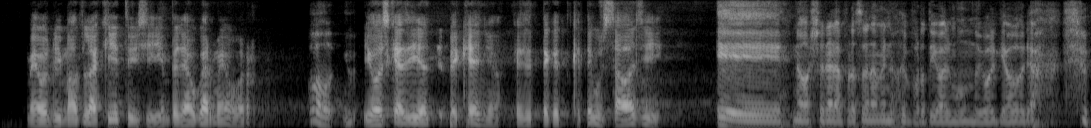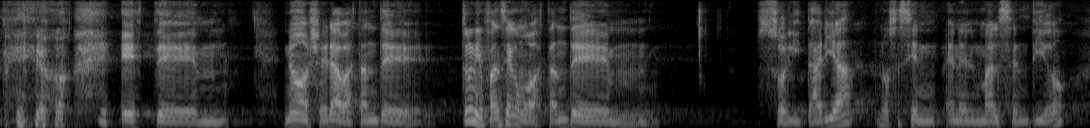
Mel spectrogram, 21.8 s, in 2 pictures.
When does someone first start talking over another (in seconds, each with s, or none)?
none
